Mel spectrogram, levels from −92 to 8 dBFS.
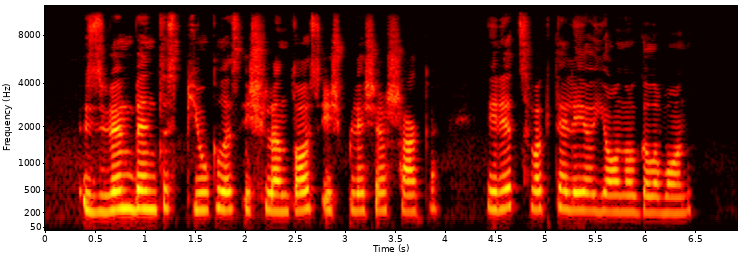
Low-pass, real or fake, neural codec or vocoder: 10.8 kHz; real; none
